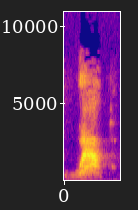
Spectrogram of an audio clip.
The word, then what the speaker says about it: WAP: so he played it's by the way it's pronounced WAP not wet ass I hate when people say because that's an O so it's WAP sorry anyway he was playing that and it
